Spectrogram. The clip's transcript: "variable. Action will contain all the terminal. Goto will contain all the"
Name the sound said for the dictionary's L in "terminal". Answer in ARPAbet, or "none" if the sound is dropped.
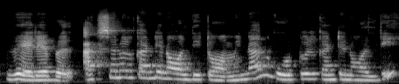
N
